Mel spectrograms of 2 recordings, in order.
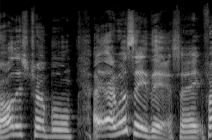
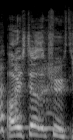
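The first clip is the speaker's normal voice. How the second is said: usual speaking voice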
